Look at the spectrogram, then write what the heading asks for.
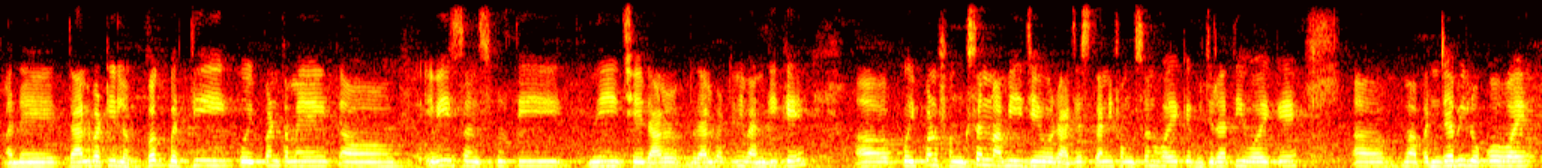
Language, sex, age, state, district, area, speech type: Gujarati, female, 45-60, Gujarat, Surat, rural, spontaneous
